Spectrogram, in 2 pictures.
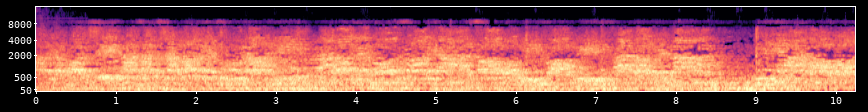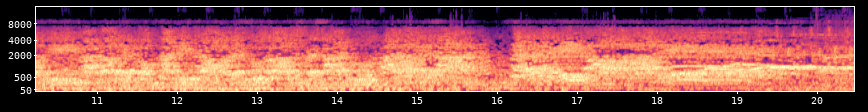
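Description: A crowd of young women students shouts loudly and continuously in unison in the middle of Soore University, their rhythmic chanting rising and falling in steady bursts with brief pauses between phrases.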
